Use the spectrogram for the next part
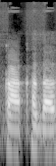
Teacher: क ख ग घ ये जो है वो हमारे कंठ से उच्चारण होते हैं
